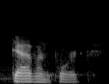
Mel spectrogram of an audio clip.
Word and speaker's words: Davenport: It's Paul Davenport.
